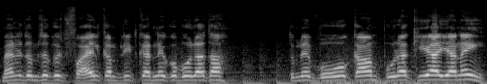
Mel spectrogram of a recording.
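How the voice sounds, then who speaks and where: A man's voice: sits high, fairly even intonation, normal speed, fairly bright tone, soft background music, voice pushed up. A man voicing a dismissive, irritable husband in a cartoon story, talking down to his wife. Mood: scornful. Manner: scornful, raised voice.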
